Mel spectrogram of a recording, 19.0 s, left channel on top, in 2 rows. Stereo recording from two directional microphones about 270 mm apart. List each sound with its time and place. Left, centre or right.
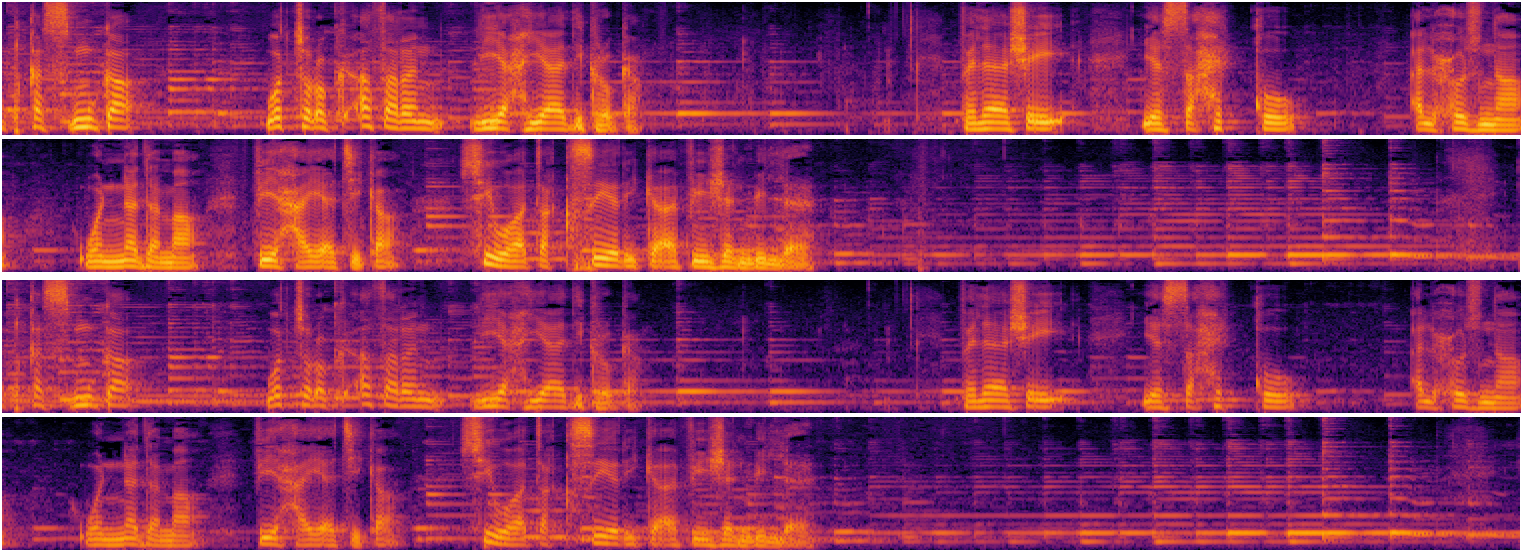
0.0 s speech: centre
1.0 s music: right
1.7 s speech: centre
4.8 s music: right
5.9 s speech: centre
16.0 s music: right
18.5 s music: left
